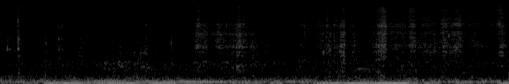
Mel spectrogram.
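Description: Close-up chewing of a mouthful of bacon double cheeseburger, with scattered crinkles from the burger's paper wrapper over a steady low hum.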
